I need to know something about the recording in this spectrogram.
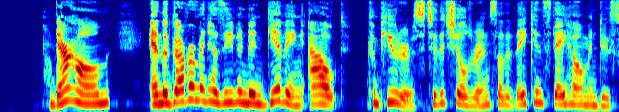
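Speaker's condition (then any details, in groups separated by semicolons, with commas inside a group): No condition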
